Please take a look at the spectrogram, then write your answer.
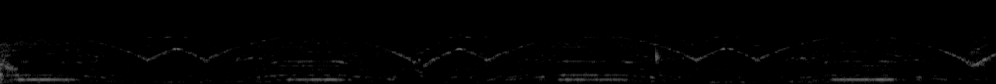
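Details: Printrbot Smalls 3D printer on its first print after finishing the wiring: quiet whirring motor tones sweeping up and down in pitch as the axes move back and forth; printing normally.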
